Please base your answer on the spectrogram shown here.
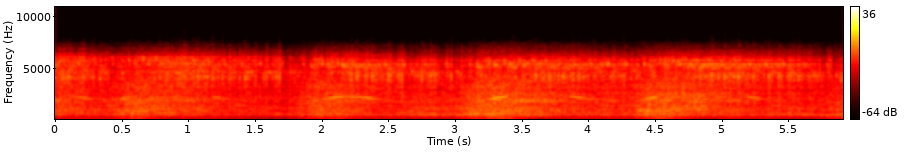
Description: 2jzgte vvti with a metal clashing sound when engine rev. To fix this issue, it was quite simple. Turns out the drive belt was bad.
